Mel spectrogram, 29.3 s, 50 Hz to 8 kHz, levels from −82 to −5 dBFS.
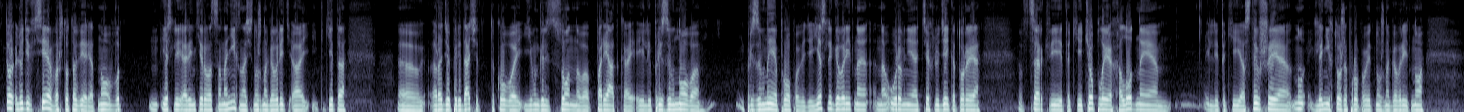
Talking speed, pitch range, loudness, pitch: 100 wpm, 120-135 Hz, -19 LUFS, 130 Hz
